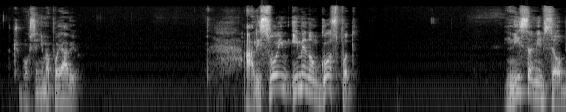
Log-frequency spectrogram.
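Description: An older man reads aloud calmly into a close microphone, in short bursts with pauses.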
